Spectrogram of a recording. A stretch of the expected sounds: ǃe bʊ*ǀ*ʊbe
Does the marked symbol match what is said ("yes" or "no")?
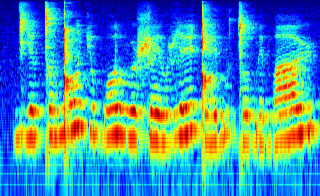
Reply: yes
